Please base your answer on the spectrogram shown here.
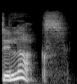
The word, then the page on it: deluxe: British English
